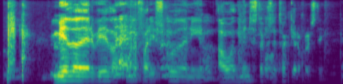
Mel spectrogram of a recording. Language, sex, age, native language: Icelandic, male, 18-19, Icelandic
